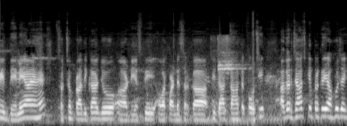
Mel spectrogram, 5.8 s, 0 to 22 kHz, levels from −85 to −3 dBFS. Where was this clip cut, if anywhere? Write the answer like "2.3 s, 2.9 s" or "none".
3.5 s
